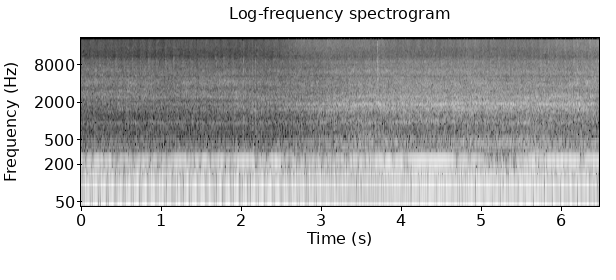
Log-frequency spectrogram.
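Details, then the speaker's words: 1990 Pontiac 6000 SE AWD that sat 20+ years, warming up with oil pressure and charging voltage, a slight miss and a rubbing muffler. Intake gaskets were left off, and the uneven, loping idle comes from that vacuum leak: rough running. "It runs like crap just because it has a vacuum leak. I probably should have put the gaskets on it, but I didn't."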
